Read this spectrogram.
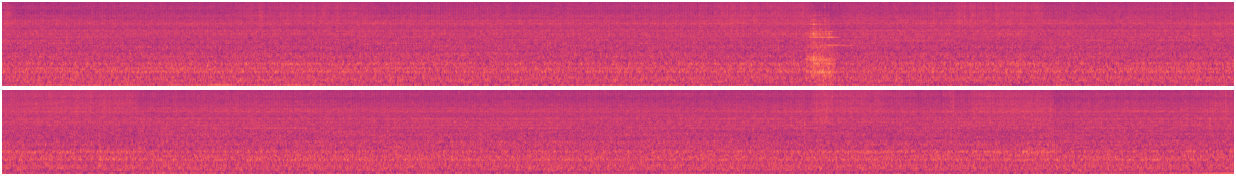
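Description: A belt sander whirs steadily.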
